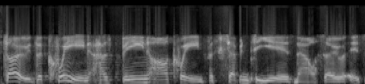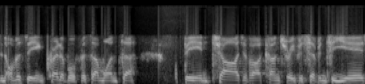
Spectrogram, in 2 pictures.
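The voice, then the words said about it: British accent. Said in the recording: “the British accent is helpful too”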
